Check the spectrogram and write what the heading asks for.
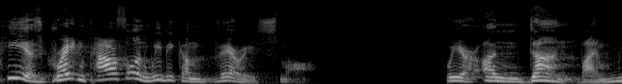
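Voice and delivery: usual speaking voice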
